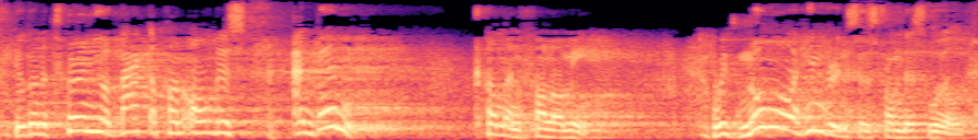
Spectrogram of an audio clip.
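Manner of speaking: sweeping slow delivery that drops on the closing words; emphatic preaching. Retold or imitated. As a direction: preach it as a solemn demand, stretching key words. Preacher voices Jesus demanding surrender.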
